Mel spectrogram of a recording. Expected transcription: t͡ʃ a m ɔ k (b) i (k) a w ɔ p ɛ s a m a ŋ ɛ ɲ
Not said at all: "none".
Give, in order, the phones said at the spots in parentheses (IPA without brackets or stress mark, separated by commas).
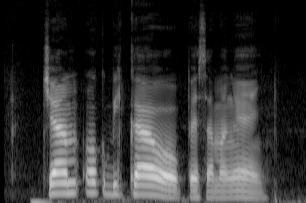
b, k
